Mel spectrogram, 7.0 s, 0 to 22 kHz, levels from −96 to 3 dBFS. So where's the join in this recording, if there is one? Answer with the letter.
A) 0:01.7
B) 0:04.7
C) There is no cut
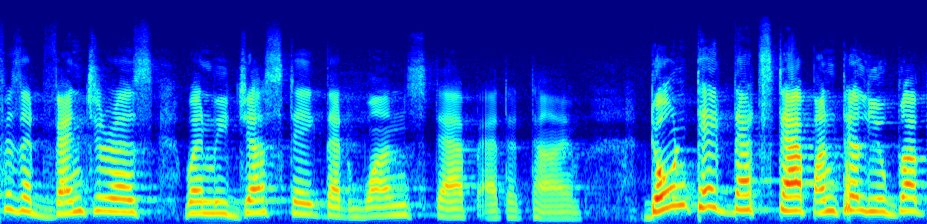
B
